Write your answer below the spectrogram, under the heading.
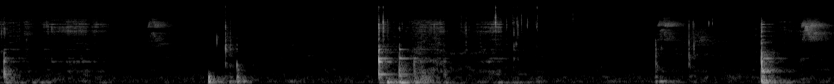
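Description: Wooden spoon stirring a thick chicken and onion curry in an aluminium pot, knocking against the pot three times, loudest about four seconds in, with wet squishing between.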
